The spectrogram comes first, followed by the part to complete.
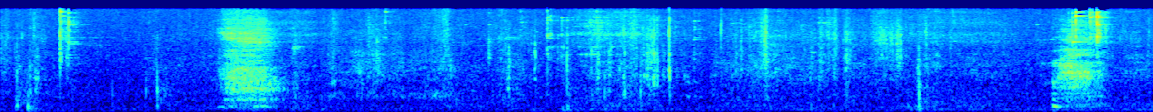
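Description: A rock climber's hard breathing while straining on a lead climb, with one sharp, forceful exhale about two seconds in and weaker breaths after it. Scattered faint clicks run through it.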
